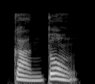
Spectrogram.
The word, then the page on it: 感动: gǎn dòng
